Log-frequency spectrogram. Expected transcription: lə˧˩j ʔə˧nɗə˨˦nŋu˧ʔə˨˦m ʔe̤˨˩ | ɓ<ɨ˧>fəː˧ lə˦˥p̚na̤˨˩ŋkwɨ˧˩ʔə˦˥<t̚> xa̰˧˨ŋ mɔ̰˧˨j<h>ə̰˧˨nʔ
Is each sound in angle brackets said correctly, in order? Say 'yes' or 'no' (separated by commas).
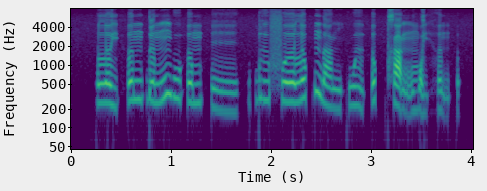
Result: yes, no, yes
